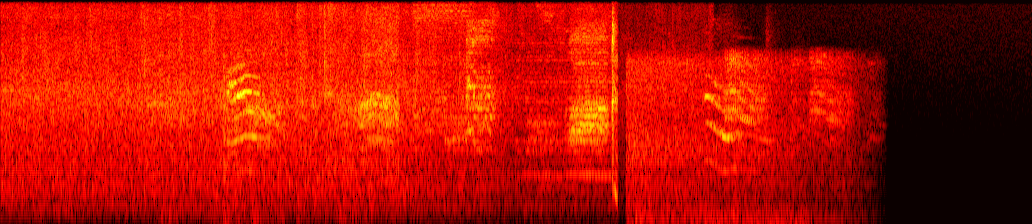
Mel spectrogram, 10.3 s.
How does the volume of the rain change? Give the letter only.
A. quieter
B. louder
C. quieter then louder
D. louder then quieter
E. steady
A.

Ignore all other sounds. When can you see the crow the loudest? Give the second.
6 s.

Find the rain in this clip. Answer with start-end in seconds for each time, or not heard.
0.0-7.2.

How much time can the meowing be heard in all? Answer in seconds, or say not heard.
2 s.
